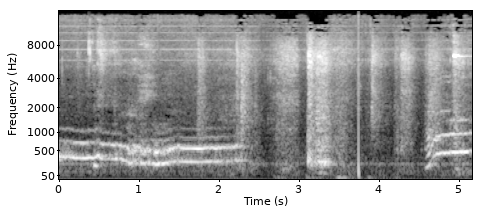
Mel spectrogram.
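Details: Sis, a domestic cat, upset by the neighbour boy, gives long drawn-out wavering yowls with rich harmonics that rise and fall and hold for over two seconds, then breaks off and starts a rising yowl again; faint household noises.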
